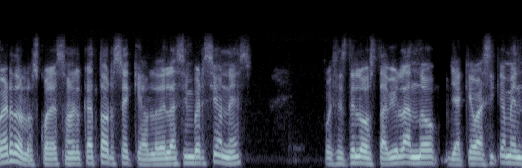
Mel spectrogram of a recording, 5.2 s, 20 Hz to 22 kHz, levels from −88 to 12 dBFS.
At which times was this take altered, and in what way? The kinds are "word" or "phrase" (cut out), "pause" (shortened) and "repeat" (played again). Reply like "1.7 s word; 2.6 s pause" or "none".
none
